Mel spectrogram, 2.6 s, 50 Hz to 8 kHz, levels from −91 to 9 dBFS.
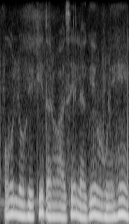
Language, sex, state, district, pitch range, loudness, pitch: Hindi, female, Madhya Pradesh, Bhopal, 150-180 Hz, -15 LUFS, 165 Hz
